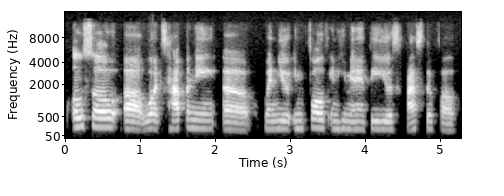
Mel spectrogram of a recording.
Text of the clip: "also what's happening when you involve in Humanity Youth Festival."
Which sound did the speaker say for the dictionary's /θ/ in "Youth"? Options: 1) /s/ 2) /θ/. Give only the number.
1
